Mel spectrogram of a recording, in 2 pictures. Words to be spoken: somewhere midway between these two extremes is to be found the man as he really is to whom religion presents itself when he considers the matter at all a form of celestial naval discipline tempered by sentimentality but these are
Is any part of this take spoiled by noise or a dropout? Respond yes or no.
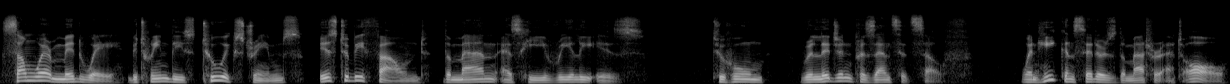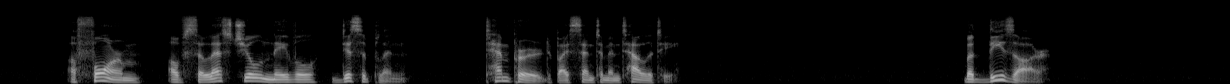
no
